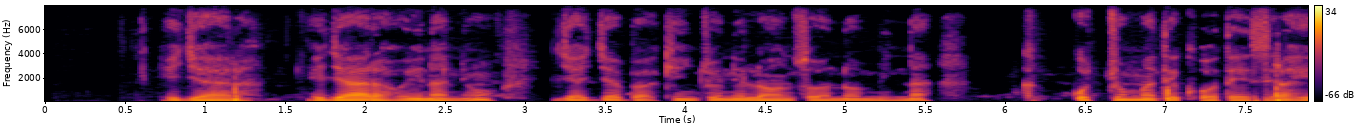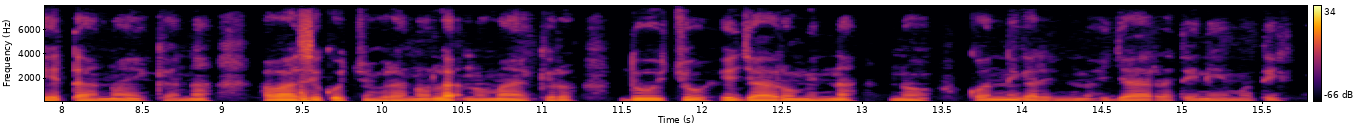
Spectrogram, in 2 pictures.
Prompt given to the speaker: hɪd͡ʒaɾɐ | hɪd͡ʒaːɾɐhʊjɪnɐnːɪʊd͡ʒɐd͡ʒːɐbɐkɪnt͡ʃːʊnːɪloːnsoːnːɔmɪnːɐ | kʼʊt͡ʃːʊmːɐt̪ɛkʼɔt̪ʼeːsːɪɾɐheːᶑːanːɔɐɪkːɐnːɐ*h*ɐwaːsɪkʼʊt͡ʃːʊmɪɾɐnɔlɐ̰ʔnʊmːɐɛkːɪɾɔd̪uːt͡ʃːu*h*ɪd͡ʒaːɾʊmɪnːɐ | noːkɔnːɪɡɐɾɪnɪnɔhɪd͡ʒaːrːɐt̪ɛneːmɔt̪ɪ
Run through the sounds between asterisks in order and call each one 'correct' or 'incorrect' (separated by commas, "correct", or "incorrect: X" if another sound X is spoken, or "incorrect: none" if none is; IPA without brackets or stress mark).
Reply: correct, correct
